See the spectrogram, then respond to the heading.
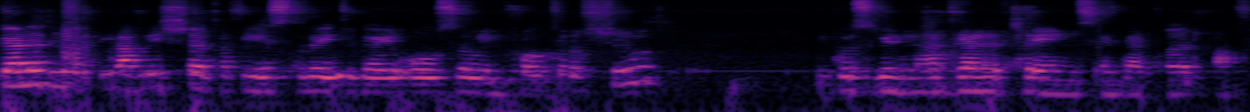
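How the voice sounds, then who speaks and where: A woman talks at a fairly quick pace with an Afrikaans English accent. Noticeable background noise runs behind her. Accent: flat Afrikaans English. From South Africa. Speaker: live-stream cooking host. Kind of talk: casual live-stream chat while cooking.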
